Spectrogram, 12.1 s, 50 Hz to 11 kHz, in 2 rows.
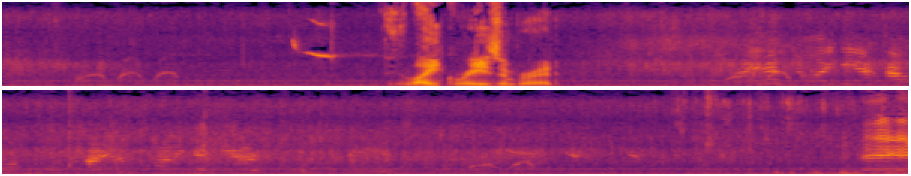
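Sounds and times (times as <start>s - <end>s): gosling peeping: 0.4s - 2.6s, 9.0s - 10.5s.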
